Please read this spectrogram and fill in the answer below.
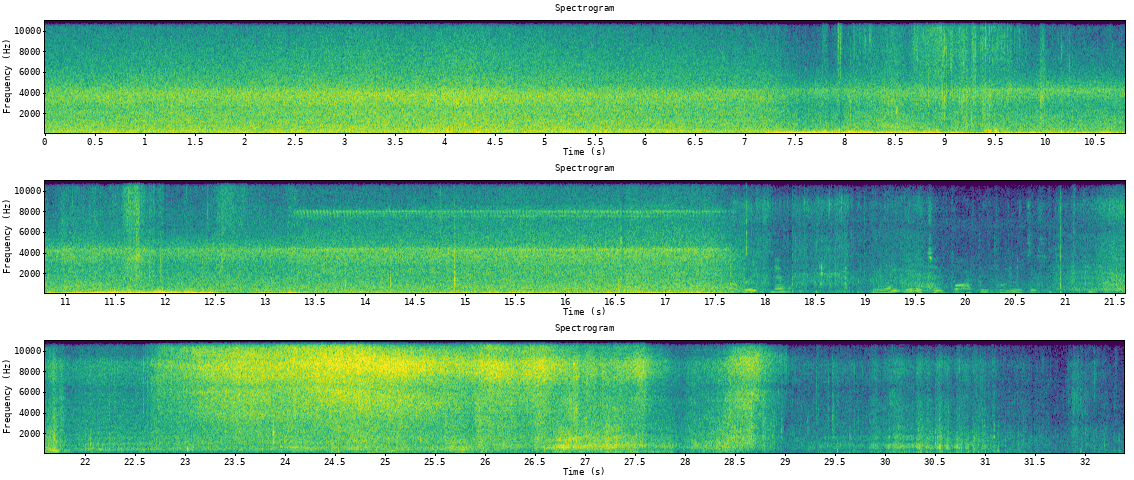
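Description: Wind buffeting the microphone outdoors, strongest in heavy low gusts through the middle, over a faint steady high whine. Near the end there is a quieter stretch broken by a broad rustling hiss.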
